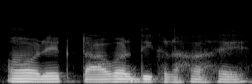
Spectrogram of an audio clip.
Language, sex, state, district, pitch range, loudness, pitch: Hindi, male, Haryana, Rohtak, 120-130 Hz, -16 LUFS, 125 Hz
